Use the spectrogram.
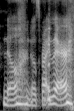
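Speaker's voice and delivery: laughing awkwardly through words. Real, not acted. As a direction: chuckle out the line. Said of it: "without laughing".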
